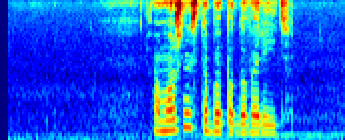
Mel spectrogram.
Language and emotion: Russian, neutral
